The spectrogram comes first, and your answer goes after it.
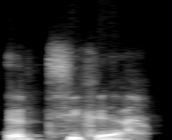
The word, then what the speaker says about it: Erzieher: Y esa palabra es Erzieher, que se pronuncia Erzieher.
